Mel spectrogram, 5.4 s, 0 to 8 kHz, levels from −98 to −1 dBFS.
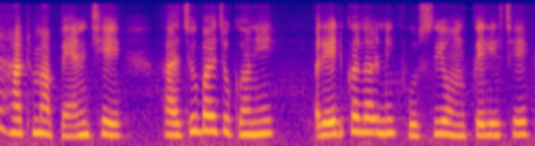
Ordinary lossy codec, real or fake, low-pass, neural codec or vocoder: none; fake; 7.2 kHz; codec, 16 kHz, about 1 kbps, DyCAST, with the encoder's durations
